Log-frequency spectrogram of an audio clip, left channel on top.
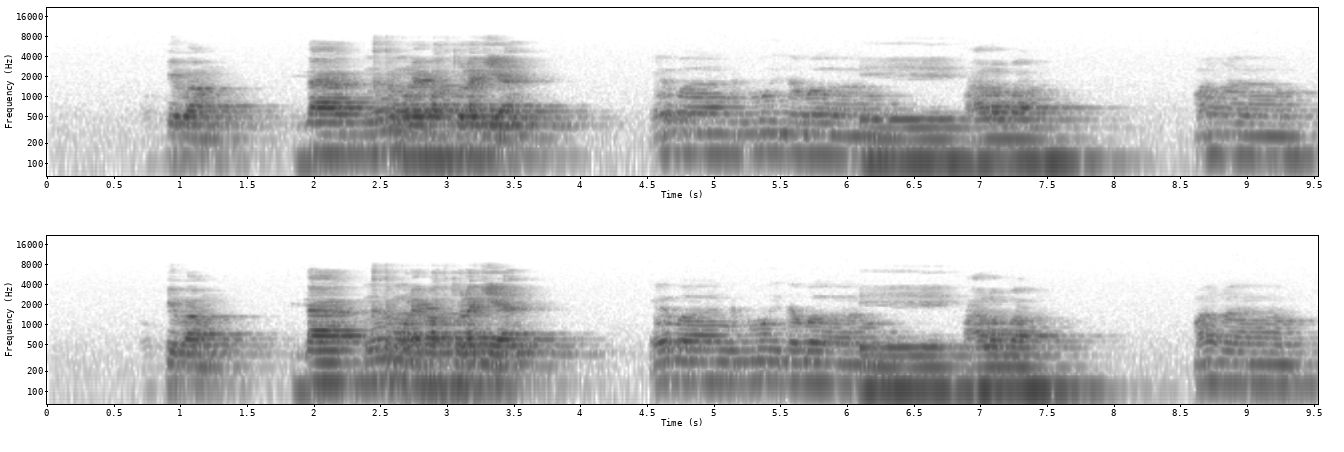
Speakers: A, on the right; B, on the right.
A: Oke, Bang. Kita
B: Iya
A: ketemu
B: Bang,
A: lain waktu lagi ya.
B: iya Bang. Ketemu kita Bang.
A: Eh, malam, Bang.
B: Malam.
